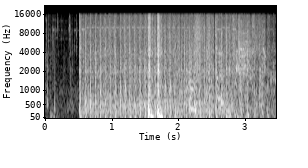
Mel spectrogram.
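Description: Rapid automatic gunfire from Call of Duty Black Ops 3 bursts in abruptly and keeps hammering, loud and close, with a heavier blast partway through.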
